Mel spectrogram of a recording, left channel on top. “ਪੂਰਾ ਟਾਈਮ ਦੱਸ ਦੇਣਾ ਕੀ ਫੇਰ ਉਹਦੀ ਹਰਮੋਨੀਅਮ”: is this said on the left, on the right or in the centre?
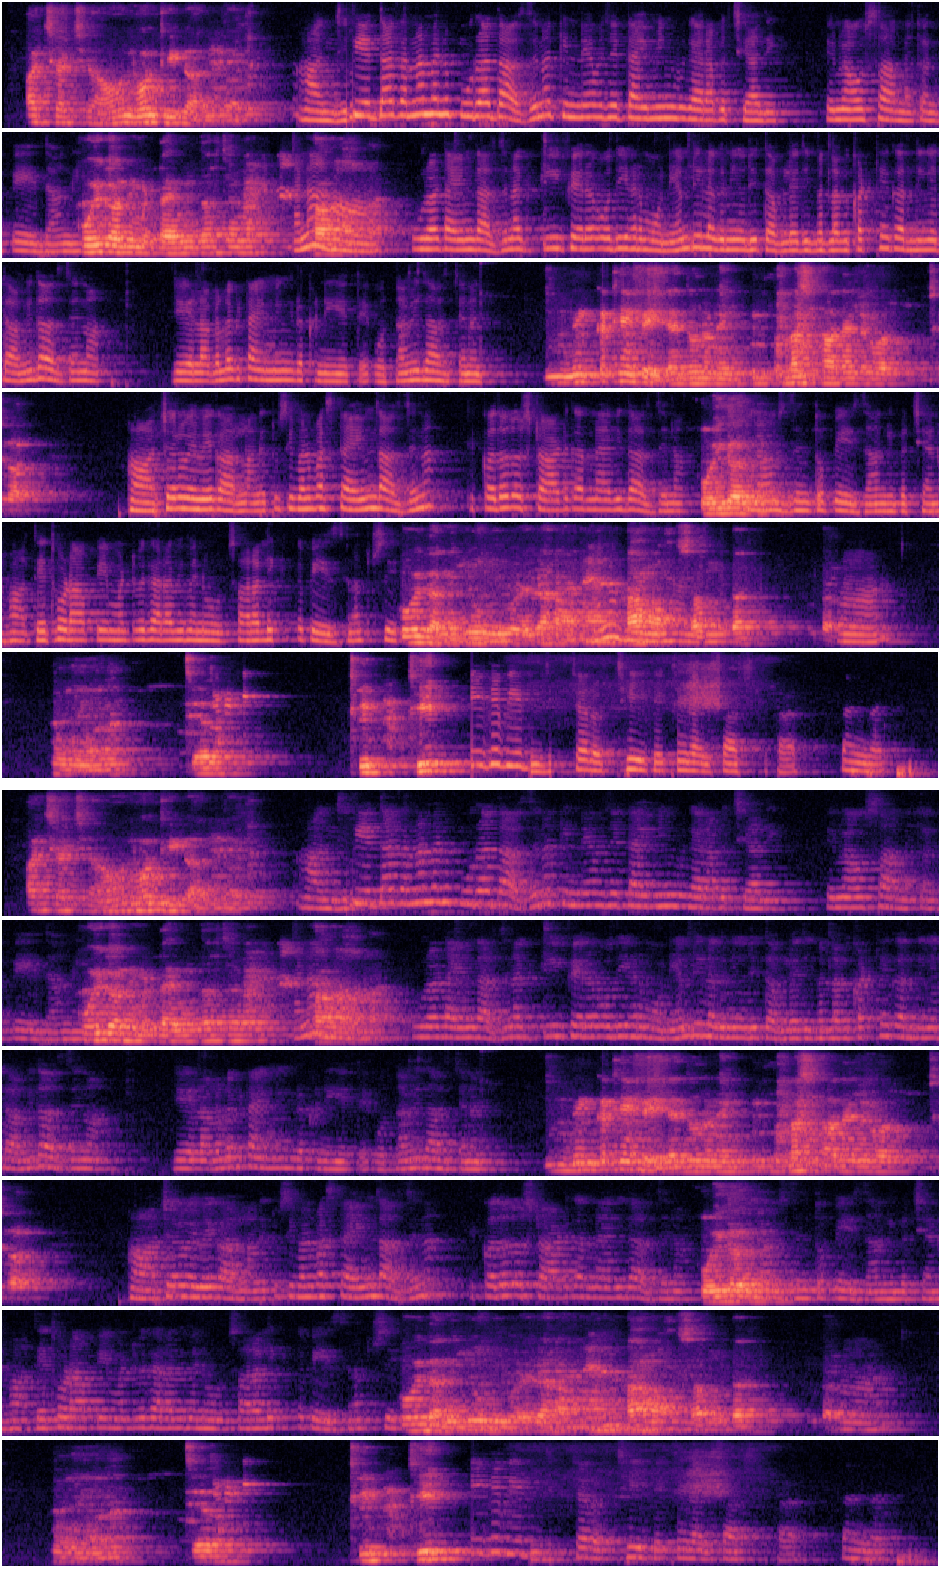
Left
